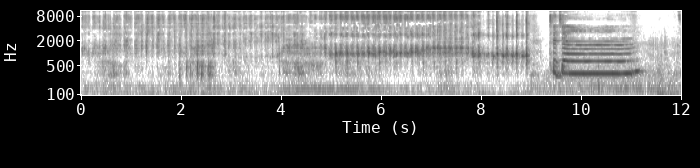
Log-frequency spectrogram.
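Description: Teeth being brushed with a soft manual toothbrush, a Curaprox Ultra Soft, in quick scrubbing strokes for about nine seconds. Near the end comes a louder, steady held tone that lasts about two seconds.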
